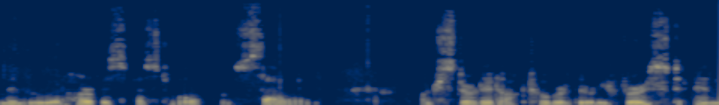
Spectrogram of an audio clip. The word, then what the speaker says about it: Samhain: Although you've probably heard this name before, it is not pronounced Samhain, even though that's how it's spelled. It is indeed pronounced Samhain.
